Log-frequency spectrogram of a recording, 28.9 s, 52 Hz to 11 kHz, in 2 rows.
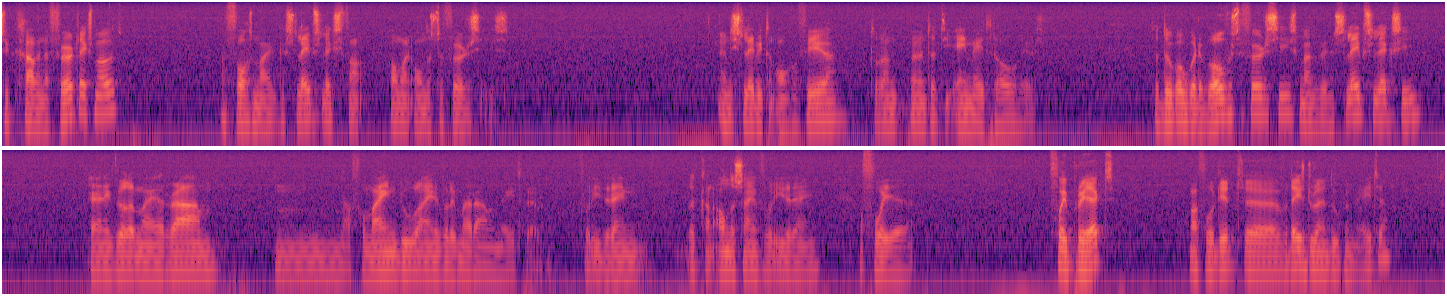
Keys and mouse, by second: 1.1 click, 2.5 click, 7.2 click, 11.6 click, 18.0 click.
